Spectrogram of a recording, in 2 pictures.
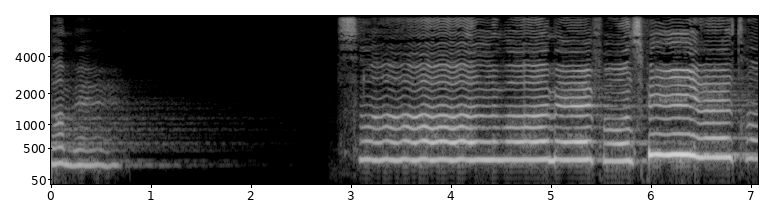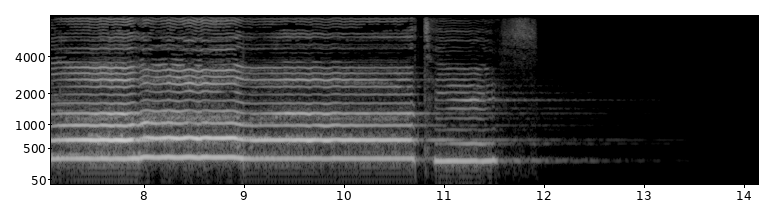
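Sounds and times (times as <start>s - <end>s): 
tenor singing: 0.0s - 1.2s, 2.9s - 12.0s.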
